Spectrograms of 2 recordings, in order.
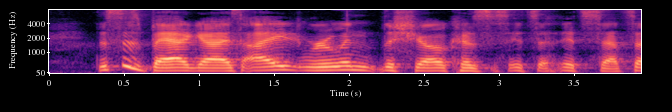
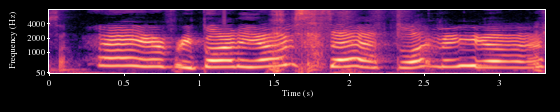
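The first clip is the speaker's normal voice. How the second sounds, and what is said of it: Imitates another person's voice. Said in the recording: “my Seth impression”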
